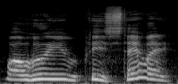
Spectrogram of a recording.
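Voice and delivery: high, loud startled fear; frightened alarm. Acted. Frightened boy warns a stranger off, high alarmed voice. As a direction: recoil in alarm, pleading at high pitch.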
